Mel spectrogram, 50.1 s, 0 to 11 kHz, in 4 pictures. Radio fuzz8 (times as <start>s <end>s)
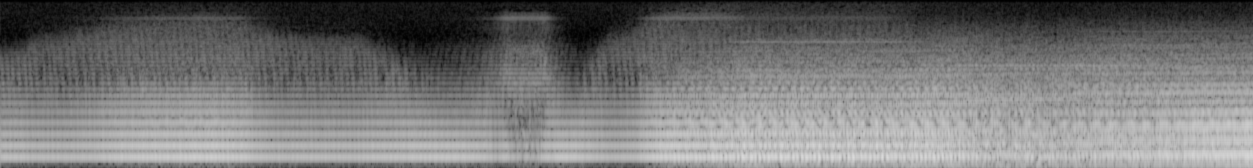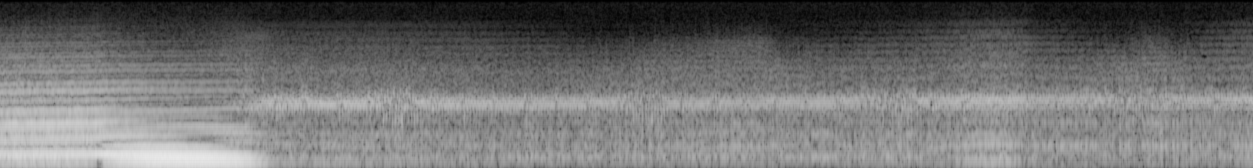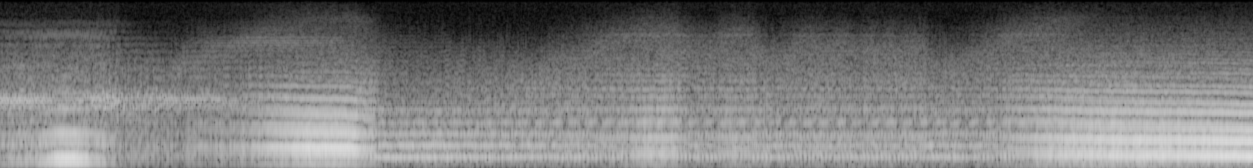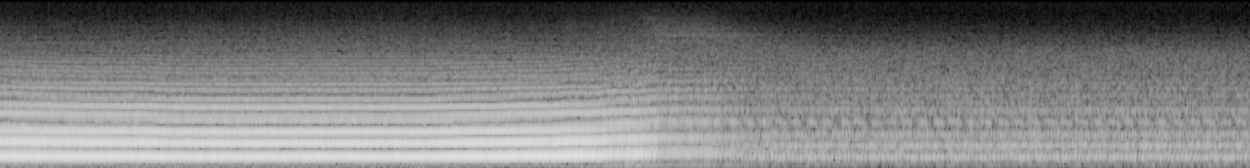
6.3s 40.2s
